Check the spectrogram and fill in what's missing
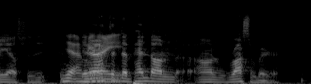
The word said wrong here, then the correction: Roethlisberger: Can I get the correct pronunciation of that? – A Roethlisberger? – Yeah, Roethlisberger.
